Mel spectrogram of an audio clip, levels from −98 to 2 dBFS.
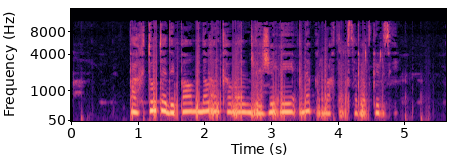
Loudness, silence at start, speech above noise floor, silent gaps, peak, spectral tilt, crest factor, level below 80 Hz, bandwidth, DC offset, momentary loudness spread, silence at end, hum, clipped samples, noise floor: -20 LUFS; 0.9 s; 42 dB; none; -6 dBFS; -5 dB/octave; 16 dB; -52 dBFS; 11.5 kHz; under 0.1%; 9 LU; 0.35 s; none; under 0.1%; -61 dBFS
